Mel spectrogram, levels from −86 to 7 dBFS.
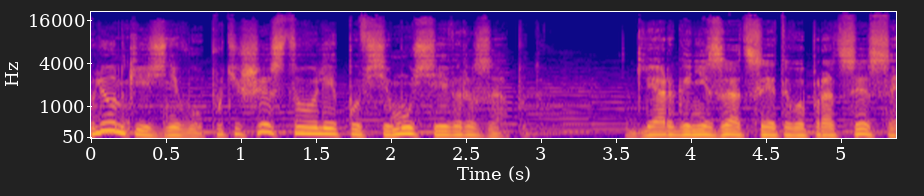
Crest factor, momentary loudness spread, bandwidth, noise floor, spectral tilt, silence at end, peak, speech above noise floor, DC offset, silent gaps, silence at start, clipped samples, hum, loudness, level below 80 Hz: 16 dB; 8 LU; over 20 kHz; -41 dBFS; -4.5 dB/octave; 0 s; -2 dBFS; 24 dB; under 0.1%; none; 0 s; under 0.1%; none; -17 LUFS; -54 dBFS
